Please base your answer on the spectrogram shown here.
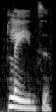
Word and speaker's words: played: passado do verbo Play played a pronúncia é como se fosse só o d tá bom they played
